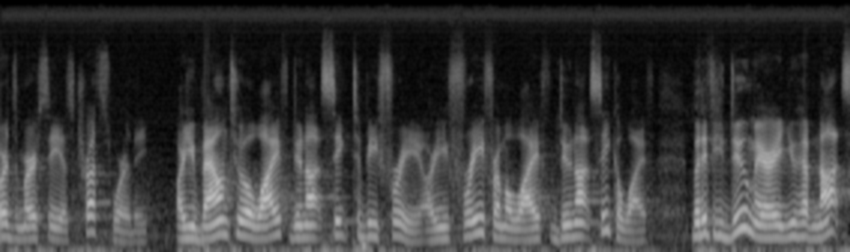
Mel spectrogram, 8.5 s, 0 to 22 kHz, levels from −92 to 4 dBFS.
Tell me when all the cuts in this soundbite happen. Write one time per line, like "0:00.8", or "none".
0:01.6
